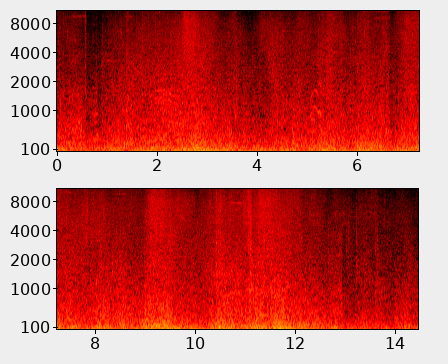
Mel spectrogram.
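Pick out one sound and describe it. Lightning bolts crack loudly.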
